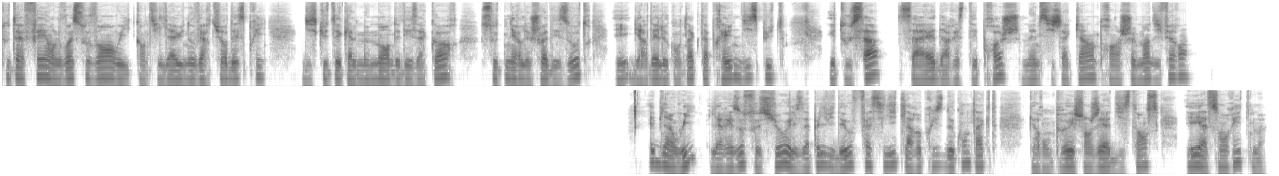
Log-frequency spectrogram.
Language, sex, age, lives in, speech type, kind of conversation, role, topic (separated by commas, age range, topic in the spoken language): French, male, 35-39, France, read, expert-assistant, expert, Pourquoi certaines cultures valorisent-elles la famille élargie alors que d’autres privilégient la famille nucléaire ?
